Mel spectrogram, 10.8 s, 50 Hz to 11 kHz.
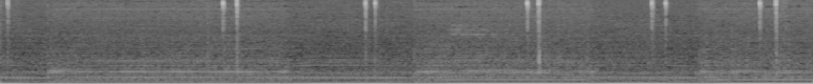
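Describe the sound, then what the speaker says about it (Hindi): Honda Brio car running at 3000 RPM with the AC on and a faulty compressor: a steady low engine drone with a whine over it and regular faint ticking clicks, continuous and close. "जब एसी चालू करता हूं तो साउंड सुनिए।"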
